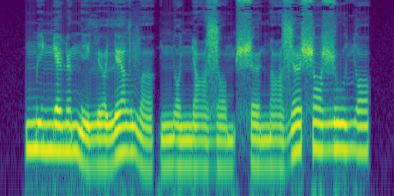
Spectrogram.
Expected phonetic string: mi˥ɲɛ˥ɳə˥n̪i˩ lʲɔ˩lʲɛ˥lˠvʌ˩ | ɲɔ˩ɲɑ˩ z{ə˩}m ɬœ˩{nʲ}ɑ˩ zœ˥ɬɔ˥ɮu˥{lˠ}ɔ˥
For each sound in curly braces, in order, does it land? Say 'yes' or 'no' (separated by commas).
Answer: no, no, no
